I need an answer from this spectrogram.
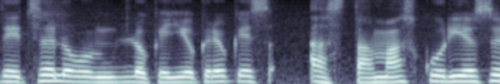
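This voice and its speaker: A woman speaks in a plain, everyday voice. Her pace is fairly quick. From Spain, Madrid area. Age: 20s. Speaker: journalist. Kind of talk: interview.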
